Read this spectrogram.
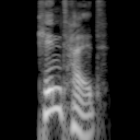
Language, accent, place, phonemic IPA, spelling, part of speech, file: German, Germany, Berlin, /ˈkɪnt.haɪ̯t/, Kindheit, noun, De-Kindheit.ogg
- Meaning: childhood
